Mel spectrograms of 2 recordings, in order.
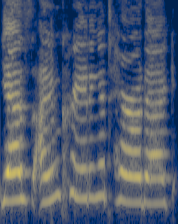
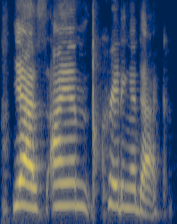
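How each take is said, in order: First: Excited. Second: Said in the usual way. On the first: Real, not acted. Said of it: "beside myself". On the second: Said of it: "there's a lot".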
